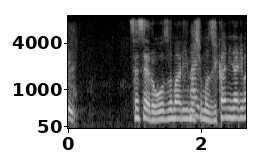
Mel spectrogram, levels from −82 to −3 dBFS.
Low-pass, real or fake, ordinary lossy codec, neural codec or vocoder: 7.2 kHz; real; Opus, 32 kbps; none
